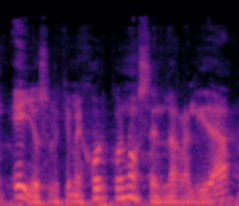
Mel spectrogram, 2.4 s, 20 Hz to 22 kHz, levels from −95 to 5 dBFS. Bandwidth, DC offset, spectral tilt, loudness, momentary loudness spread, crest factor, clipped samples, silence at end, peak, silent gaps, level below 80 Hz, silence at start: 16 kHz; under 0.1%; -6 dB/octave; -31 LUFS; 5 LU; 16 dB; under 0.1%; 0 s; -14 dBFS; none; -44 dBFS; 0 s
